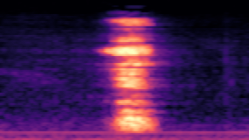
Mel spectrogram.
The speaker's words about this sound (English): excuse me, burped like a man, burped like a grown ass man. I just didn't mean to do it into the mic. I'm sorry.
